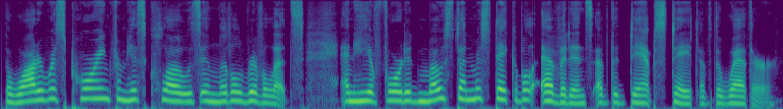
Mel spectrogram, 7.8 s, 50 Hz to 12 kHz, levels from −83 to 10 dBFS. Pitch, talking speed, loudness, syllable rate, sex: 220 Hz, 175 wpm, -18 LUFS, 5.5 syllables/s, female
